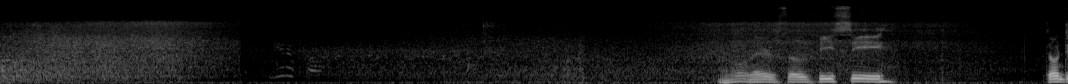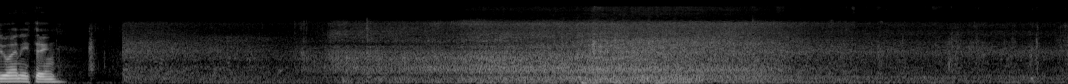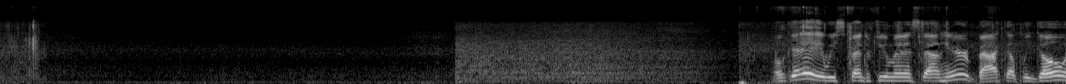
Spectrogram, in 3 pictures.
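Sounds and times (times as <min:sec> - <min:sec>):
surf washing onto beach: 0:00.0 - 0:02.4, 0:03.2 - 0:10.0, 0:11.8 - 0:21.9, 0:25.3 - 0:32.0.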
